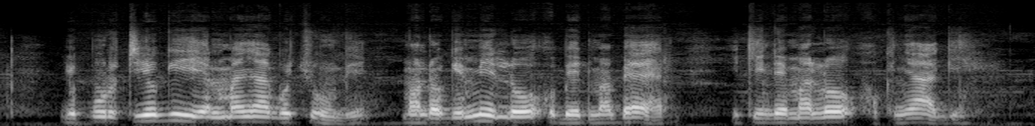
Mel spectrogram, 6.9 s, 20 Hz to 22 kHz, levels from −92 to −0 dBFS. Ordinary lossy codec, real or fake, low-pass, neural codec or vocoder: Opus, 64 kbps; fake; 19.8 kHz; vocoder, 44.1 kHz, 128 mel bands, Pupu-Vocoder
